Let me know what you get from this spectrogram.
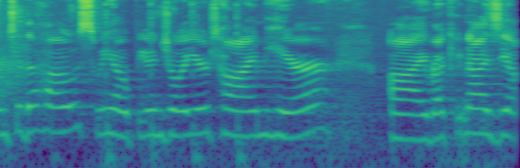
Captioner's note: applause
